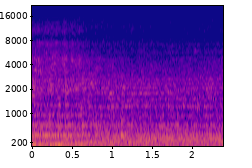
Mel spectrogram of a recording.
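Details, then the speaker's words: Maytag Bravos HE washer drain cycle: low, steady pump rumble with water gurgling and rushing through as it drains the tub quickly; normal drain pump operation. "all right pumps kicked in you can hear draining that water out nice and fast"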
